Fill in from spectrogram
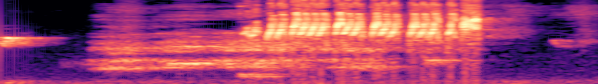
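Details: Flamboyan bird singing as a lure for other birds: a short whistled note, a rising, swelling phrase, then a rapid, loud, buzzy high trill of pulsed notes ending abruptly, followed by a faint whistle.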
